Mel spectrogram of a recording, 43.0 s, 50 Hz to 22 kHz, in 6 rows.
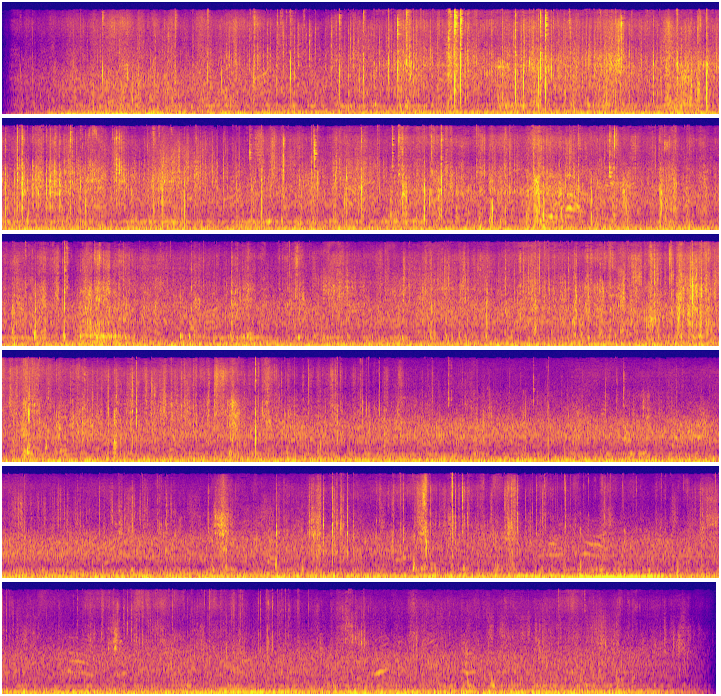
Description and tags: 080101-iceskating-lake
Ice-skating sound in the Netherlands, on a froze lake. Stereo recording. Highway in the distance.
distance, highway, ice-skating, lake, nature, skating, speed-skating, winter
